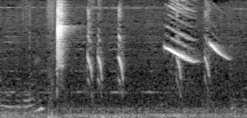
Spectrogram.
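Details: Cream-vented bulbul in lively song, used as a lure to stimulate other birds: scattered short clicks and downward-slurred notes, then two clear high whistles sweeping downward, over a faint low background hum.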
